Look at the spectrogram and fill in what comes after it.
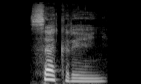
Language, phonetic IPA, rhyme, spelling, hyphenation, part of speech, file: Hungarian, [ˈsɛkreːɲ], -eːɲ, szekrény, szek‧rény, noun, Hu-szekrény.ogg
- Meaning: wardrobe, cupboard, cabinet, closet (furniture used for storage)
